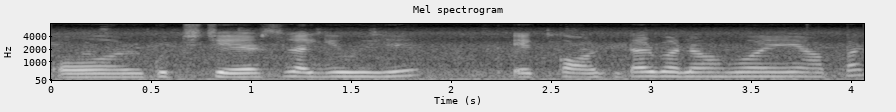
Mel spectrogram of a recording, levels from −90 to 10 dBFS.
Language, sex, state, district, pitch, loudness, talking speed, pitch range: Hindi, female, Madhya Pradesh, Dhar, 225 Hz, -17 LUFS, 190 wpm, 205-230 Hz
